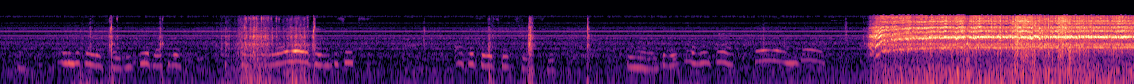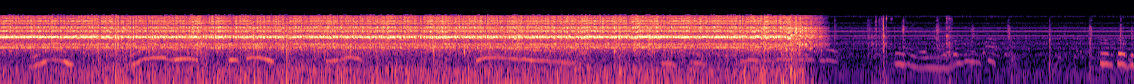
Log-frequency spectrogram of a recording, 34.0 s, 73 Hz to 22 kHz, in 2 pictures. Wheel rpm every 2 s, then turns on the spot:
0, 10, 20, 0, 0, 0, 80, 230, 230, 230, 230, 230, 230, 230, 130, 0, 0.
4-6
